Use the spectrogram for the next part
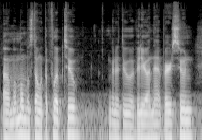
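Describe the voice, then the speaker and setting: A man's voice: lowish voice, little pitch movement, fairly quick, gravelly, a little mellow, slight background noise. A man giving casual, unscripted gaming commentary as a channel host, thinking aloud in a laid-back way.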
